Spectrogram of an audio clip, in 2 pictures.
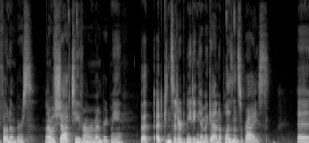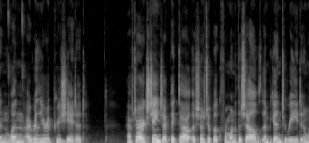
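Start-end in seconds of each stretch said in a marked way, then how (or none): none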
